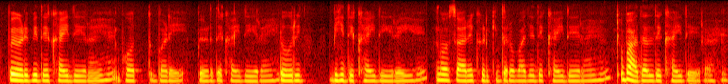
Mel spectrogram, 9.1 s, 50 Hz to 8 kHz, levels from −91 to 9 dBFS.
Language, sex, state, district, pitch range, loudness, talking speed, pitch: Hindi, female, Bihar, Darbhanga, 175-195 Hz, -21 LUFS, 210 wpm, 180 Hz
